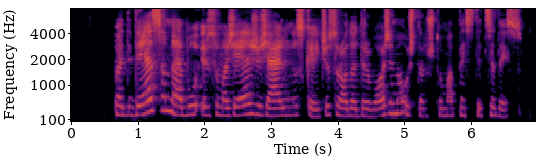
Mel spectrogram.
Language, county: Lithuanian, Utena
